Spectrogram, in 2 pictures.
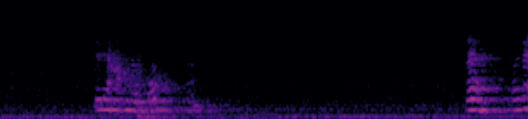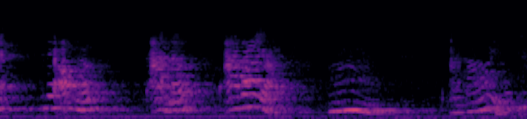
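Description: A woman speaks in an animated, playful voice close by.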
